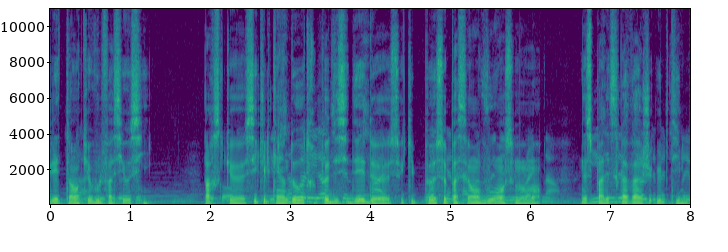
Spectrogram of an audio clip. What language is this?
French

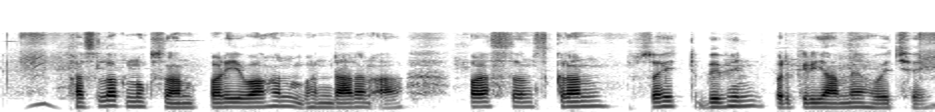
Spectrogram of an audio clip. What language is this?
Maithili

